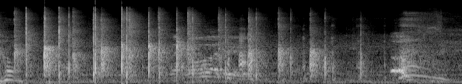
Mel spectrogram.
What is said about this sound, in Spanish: No, la que responde, la, la que tiene la camiseta puesta acá hay que aplaudirla acá en, el momento.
